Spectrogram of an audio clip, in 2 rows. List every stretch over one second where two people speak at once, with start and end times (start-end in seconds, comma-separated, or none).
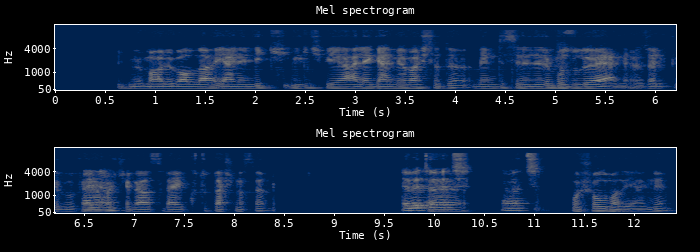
none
